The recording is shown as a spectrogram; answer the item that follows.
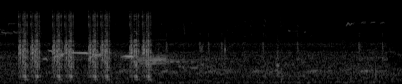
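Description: Camera shutter firing a rapid burst of about six clicks in a second and a half.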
